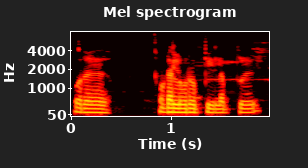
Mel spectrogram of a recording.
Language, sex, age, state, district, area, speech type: Tamil, male, 30-45, Tamil Nadu, Namakkal, rural, spontaneous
